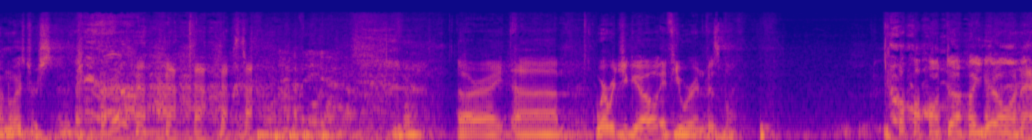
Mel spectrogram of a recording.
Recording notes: Live From the Westmoreland Cultural Trust "Love Local Courtyard Concert Series". Last week I was given the opportunity to do the podcast LIVE in front of an audience at the Love Local Courtyard Concert Series presented by the Westmoreland Cultural Trust and Palace Theatre. During a socially distanced series of very small shows.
